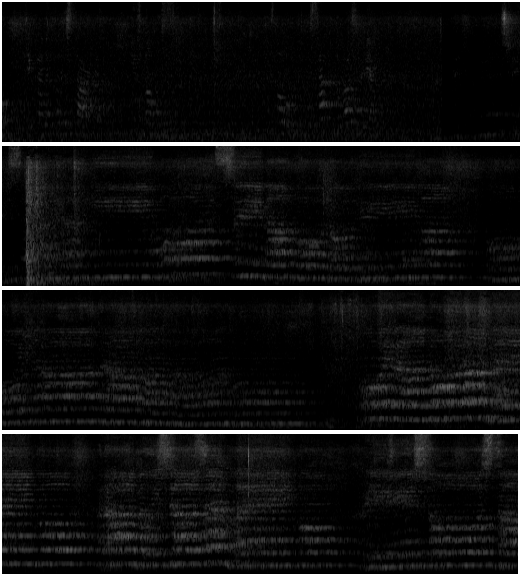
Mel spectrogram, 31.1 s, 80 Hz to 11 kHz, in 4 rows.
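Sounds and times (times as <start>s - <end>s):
girls singing carol unaccompanied: 7.1s - 31.0s.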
